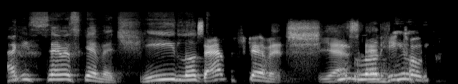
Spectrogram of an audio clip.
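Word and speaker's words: Samoskevich: Samaskejov, right? Did I pronounce it right? Aki Samaskevich, Samaskevich, he yes, and looked he he, took.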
